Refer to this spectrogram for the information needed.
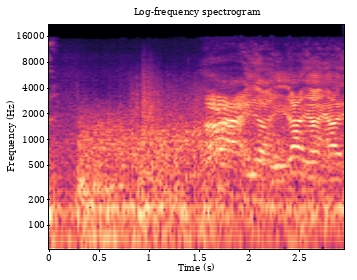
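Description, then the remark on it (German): A loud, deep rumbling thunder crash rolls on after a flash of lightning on a gloomy morning, over a steady wash of rain beating against the windowpanes, for three seconds, with faint voice-like tones surfacing partway through. “Donner krachte und Regen prasselte an die Scheiben.”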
